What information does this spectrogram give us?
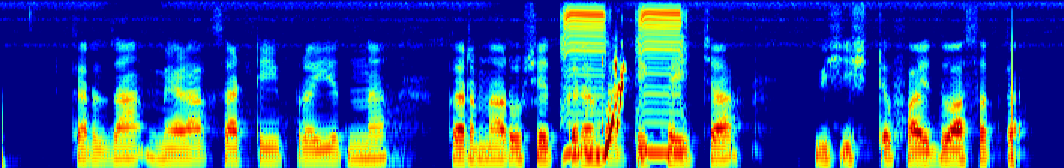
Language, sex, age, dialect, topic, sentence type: Marathi, male, 25-30, Southern Konkan, agriculture, statement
